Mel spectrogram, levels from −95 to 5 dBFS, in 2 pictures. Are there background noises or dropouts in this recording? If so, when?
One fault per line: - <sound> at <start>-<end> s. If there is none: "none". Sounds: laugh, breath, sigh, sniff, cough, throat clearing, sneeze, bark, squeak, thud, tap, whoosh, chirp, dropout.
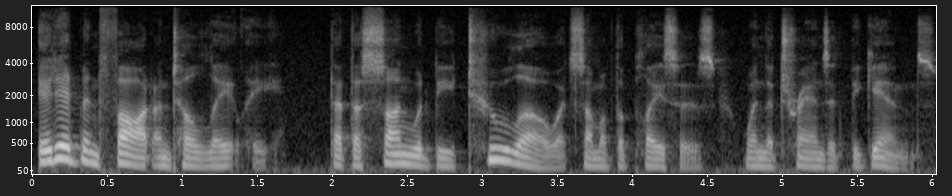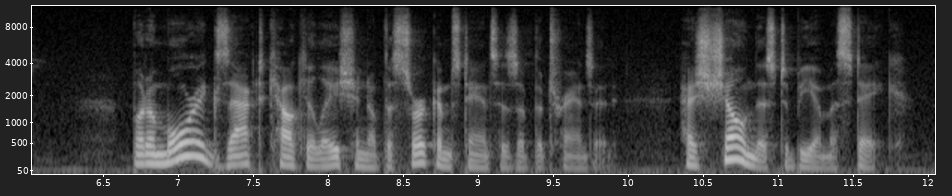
none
